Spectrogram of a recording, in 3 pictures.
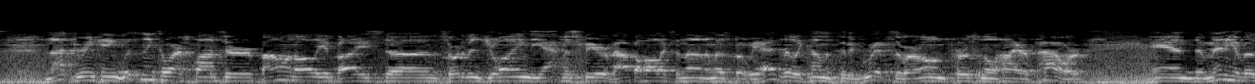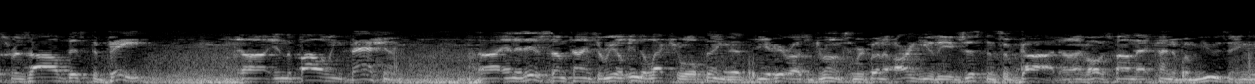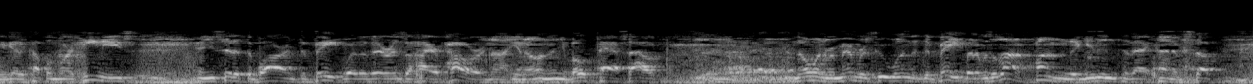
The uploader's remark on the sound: I cleaned this audio up as best I could but there comes a point that removing any more of the background hiss and he starts sounding like a mouse talking. I got the majority out but there is a bit of hiss in this.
